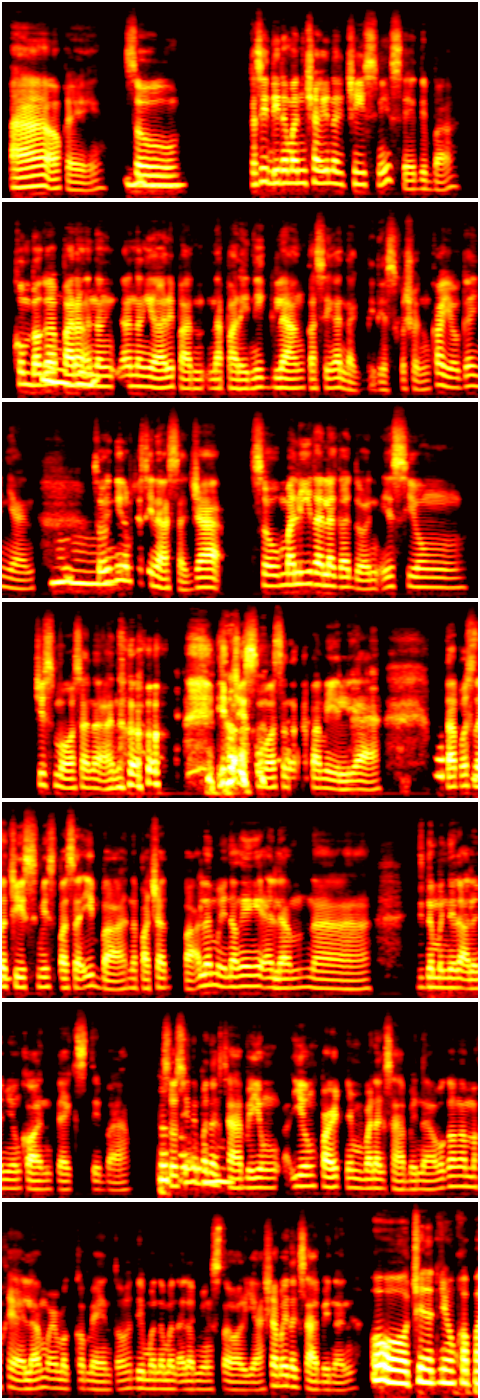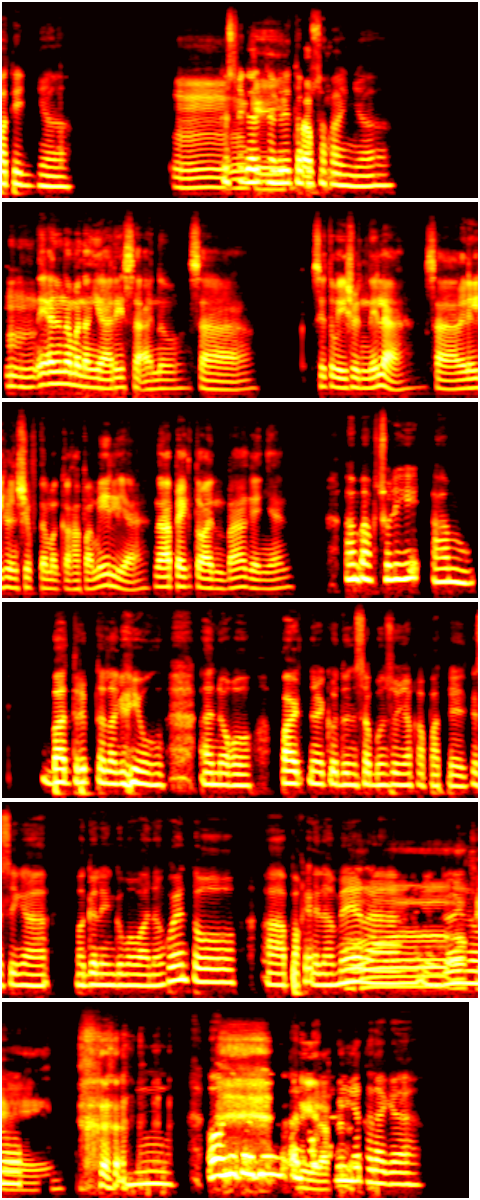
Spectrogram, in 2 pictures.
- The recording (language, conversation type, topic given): Filipino, advice, Paano ako aamin sa pagkakamali nang tapat at walang pag-iwas?
- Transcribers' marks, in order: laughing while speaking: "ano"; laugh; chuckle; other background noise; drawn out: "Oh"; laugh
